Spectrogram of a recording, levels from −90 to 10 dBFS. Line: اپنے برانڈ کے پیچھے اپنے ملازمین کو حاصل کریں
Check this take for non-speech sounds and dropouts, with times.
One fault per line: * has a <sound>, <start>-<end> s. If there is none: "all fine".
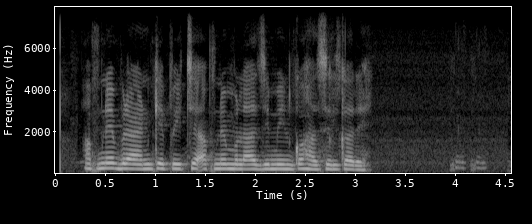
* has a laugh, 3.9-4.3 s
